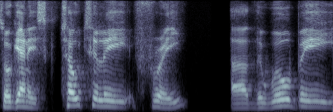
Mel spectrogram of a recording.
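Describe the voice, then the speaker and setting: With an English accent, a man speaks with ordinary pitch variation over a quiet background. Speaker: EMF educator and presenter. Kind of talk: webinar presentation. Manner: hesitant, many filler words.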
